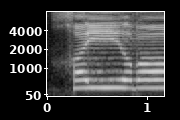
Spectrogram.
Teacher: ro dibaca secara tafkhim karena berharakat di atas yaitu harakat fathah. Cara bacanya ditebalkan.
